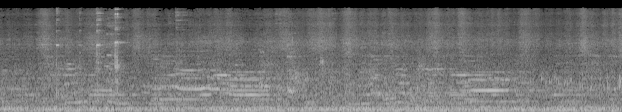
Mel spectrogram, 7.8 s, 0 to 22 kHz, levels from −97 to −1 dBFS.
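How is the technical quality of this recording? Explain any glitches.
Nothing glitchy turns up here; the recording of sounds comes across as steady and intact, with no technical faults to point out anywhere along the way.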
